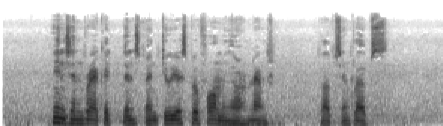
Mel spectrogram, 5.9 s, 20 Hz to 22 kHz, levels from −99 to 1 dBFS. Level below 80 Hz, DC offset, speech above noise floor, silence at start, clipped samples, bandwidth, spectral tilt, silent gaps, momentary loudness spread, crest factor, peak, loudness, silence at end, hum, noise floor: -48 dBFS; under 0.1%; 28 dB; 0.35 s; under 0.1%; 13.5 kHz; -5.5 dB/octave; none; 9 LU; 16 dB; -2 dBFS; -19 LUFS; 0.8 s; none; -46 dBFS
